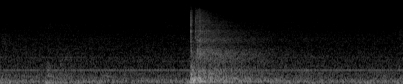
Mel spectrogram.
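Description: A kendo strike about two seconds in: a sudden sharp crack and thud of the bamboo shinai hitting and the striker's foot stamping on the wooden gym floor, with a noisy tail that fades over about a second.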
